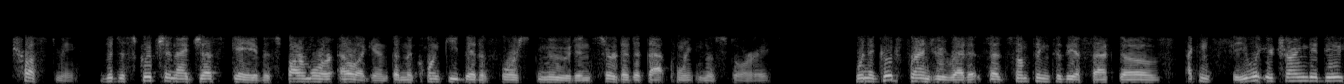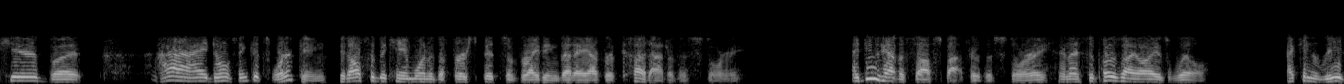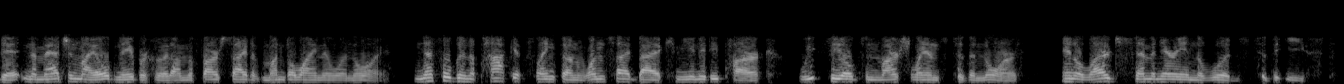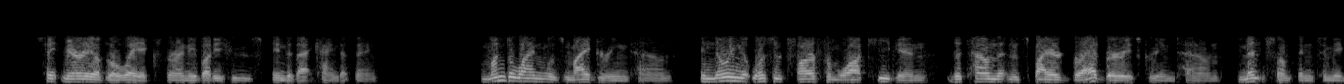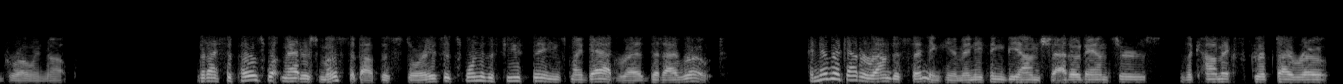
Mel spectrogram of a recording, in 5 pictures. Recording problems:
phone-call audio; poor line
distortion; slight; 8% of the sound clipped

